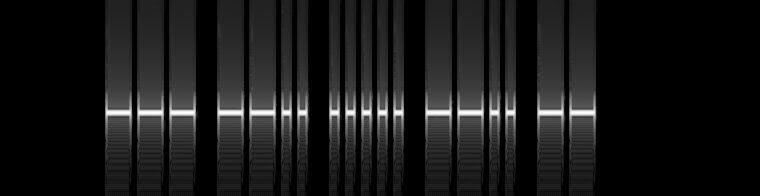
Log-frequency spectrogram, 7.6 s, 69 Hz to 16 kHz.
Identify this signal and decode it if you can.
Morse code, heard as a keyed tone, about 15 wpm, 700 Hz. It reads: OZ5ZM
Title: DXCC-100 Call Signs - 5 Characters - Repeated 3x - 15wpm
